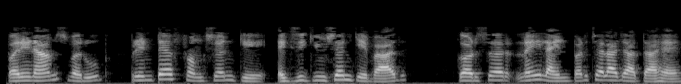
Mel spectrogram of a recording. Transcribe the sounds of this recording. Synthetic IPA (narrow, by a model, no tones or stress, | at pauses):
pɐɾɪɽ̃aːmsʋəɾuːp | pɾɪ̃ɳʈeːfɐ̃ŋkʃənkeeːkzɪkjuːʃənkebaːd̪ | kəɾsəɾnɐilaːɪnpɐɾt͡ʃɐlad͡ʒaːt̪aɦɛː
